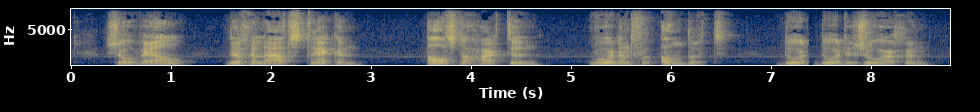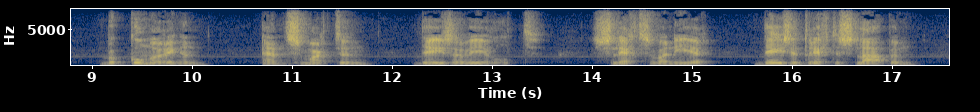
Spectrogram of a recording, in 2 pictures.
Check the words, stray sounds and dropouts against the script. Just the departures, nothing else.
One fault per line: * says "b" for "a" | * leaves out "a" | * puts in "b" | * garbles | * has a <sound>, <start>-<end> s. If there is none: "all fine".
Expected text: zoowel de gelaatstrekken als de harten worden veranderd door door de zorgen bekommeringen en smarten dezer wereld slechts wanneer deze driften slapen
all fine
